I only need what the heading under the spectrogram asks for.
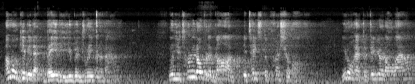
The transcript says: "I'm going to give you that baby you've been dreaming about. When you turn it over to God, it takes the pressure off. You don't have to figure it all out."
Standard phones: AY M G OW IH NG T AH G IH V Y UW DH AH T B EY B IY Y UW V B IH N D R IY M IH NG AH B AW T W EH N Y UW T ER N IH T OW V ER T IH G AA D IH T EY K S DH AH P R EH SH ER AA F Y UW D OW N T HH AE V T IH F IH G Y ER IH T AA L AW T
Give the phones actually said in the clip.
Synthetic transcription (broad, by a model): AY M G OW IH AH G IH V Y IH DH AH T B EY B IY Y UW V B IH N D R IY M IH NG AH B AW T W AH N Y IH T ER N IH T OW V ER T IH G AA D IH T EY K S DH AH P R EH SH ER AA F Y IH D OW N T HH AE F T IH F IH G Y ER IH T AA L AW T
